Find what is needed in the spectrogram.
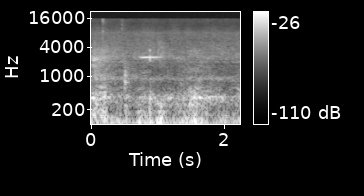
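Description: Near silence, with faint soft sounds of a silicone spatula spreading ice-cream mixture in a plastic tub. A brief faint high beep sounds about a second in.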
